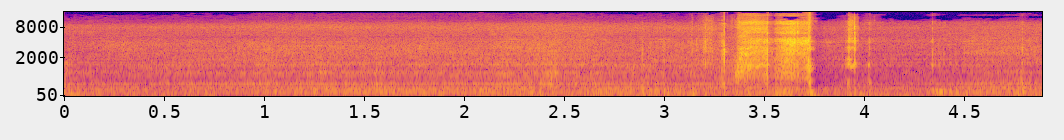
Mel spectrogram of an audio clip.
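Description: Steady low hum of a boat motor running, with a brief rustle a little over three seconds in.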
